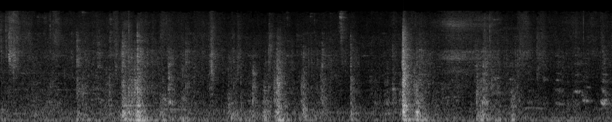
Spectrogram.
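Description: Train sounds at a station platform: a steady low rumble with four heavy clunks spaced roughly evenly, about one every one and a half to two seconds.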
